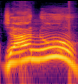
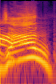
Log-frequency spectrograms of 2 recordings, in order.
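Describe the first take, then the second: First: The name is said in full, ending in a vowel. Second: The final vowel is dropped, ending on the n. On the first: The speaker calls it wrong. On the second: The speaker calls it right.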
